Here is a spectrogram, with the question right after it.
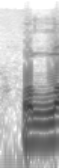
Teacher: اللہ کا لم زبر کی وجہ سے پر پڑھا جائے گا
